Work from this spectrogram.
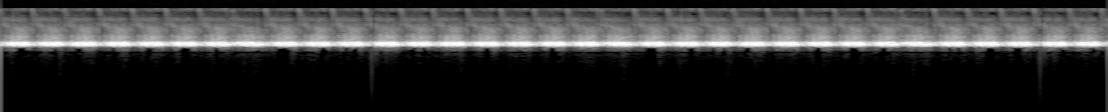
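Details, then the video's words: Crickets on a farm meadow at night under a full moon in summer, giving a constant high-pitched pulsing chirp of about four beats per second, steady in loudness, with no other noise. "Cricket chirping sounds for sleeping"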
